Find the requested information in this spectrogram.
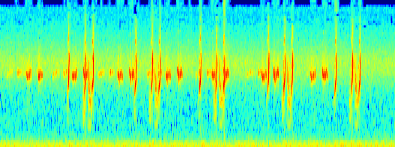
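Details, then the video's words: Male common quail calling in rapid three-note bursts, interwoven with a steady string of short, level high pips throughout. "Best Common Quail Male sound/Nar batir ki awaz"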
